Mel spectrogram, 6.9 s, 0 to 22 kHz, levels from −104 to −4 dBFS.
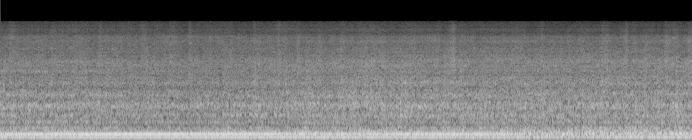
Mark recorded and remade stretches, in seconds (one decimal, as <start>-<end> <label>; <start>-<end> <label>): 0.0-6.9 remade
